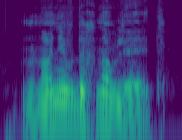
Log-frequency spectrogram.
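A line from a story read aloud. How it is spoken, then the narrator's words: Very quiet. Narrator (Russian): он совсем уже тихо добавил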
